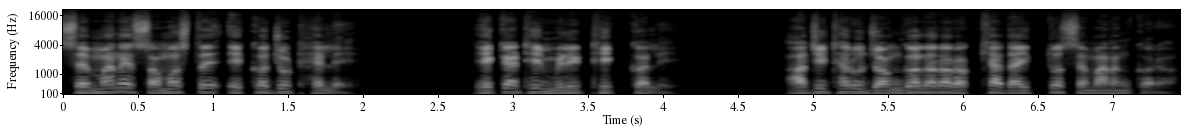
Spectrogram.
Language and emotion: Odia, neutral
